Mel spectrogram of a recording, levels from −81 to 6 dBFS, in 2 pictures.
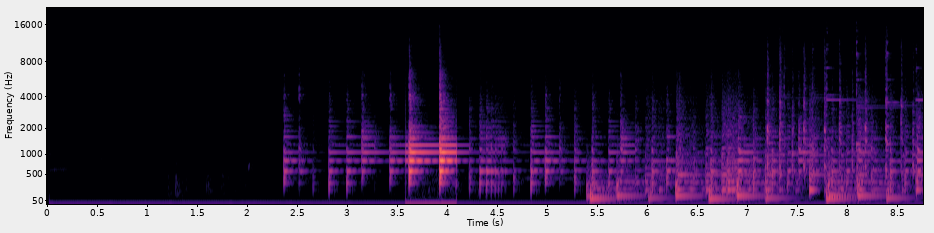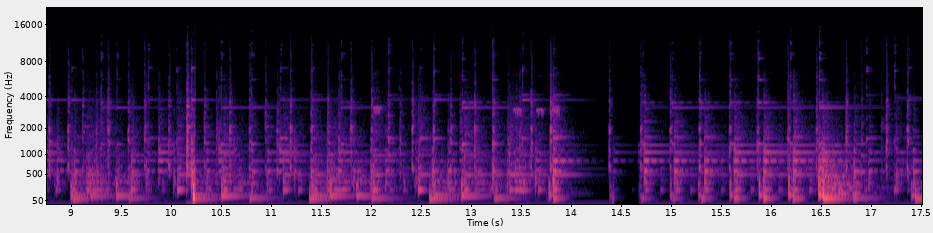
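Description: The audio lurches in level three times, sound and background noise together: up about 14 dB at 3.58–4.10 s, up about 12 dB at 10.16–10.24 s, and down about 20 dB at 14.42–14.68 s. These sudden gain jumps likely come from digital gain switched instantly, without a ramp.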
